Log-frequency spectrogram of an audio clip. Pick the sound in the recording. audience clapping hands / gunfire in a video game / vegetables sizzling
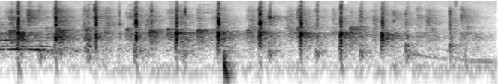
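audience clapping hands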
